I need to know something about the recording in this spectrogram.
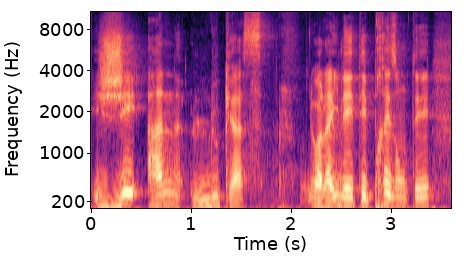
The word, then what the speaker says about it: Jean Lucas: de yoann jihane loquace c'est pas jean-luc as la prononciation de jean michel aulas s'était géhanne lukas voilà il a été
